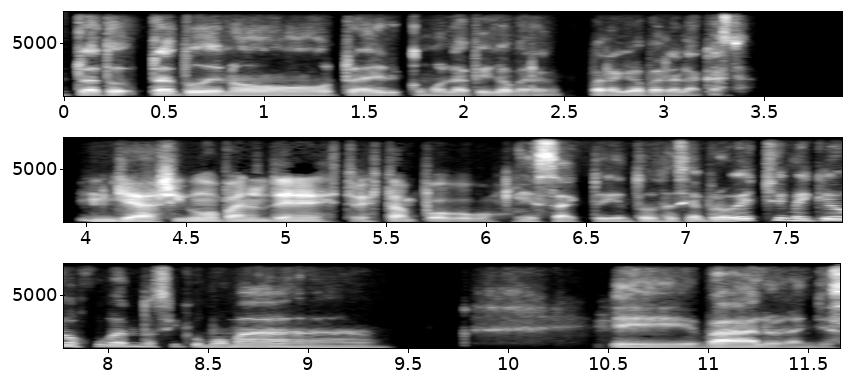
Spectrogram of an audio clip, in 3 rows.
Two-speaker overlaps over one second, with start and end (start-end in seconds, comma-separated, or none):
none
